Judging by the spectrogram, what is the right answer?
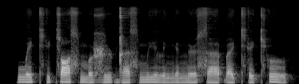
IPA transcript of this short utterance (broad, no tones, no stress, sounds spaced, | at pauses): w e cʰ i c ɑ s m o ʐ y ɖ æ s m i l i ŋ e n̪ ø s æ ɓ æ cʰ e cʰ u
